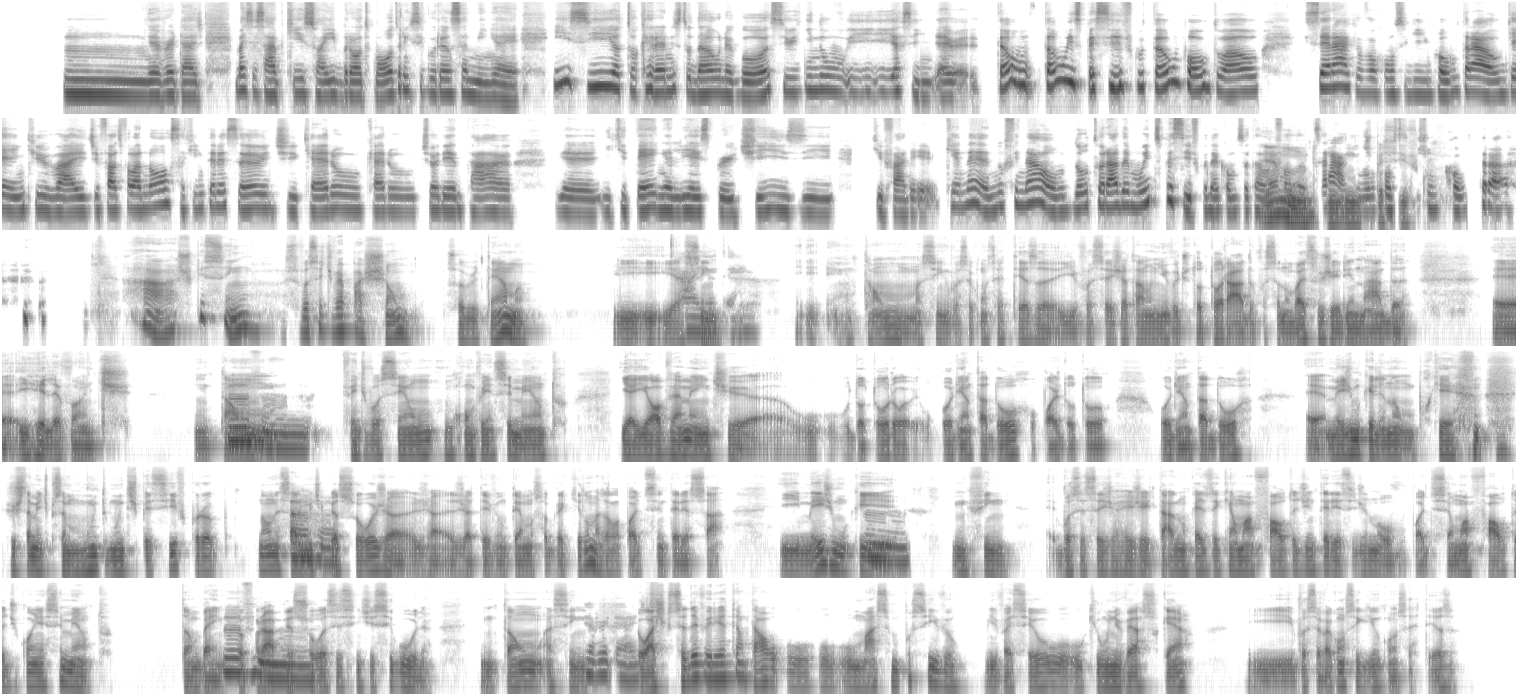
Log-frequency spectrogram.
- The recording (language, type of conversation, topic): Portuguese, advice, Como você lida com a procrastinação frequente em tarefas importantes?
- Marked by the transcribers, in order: laugh; other background noise; laugh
